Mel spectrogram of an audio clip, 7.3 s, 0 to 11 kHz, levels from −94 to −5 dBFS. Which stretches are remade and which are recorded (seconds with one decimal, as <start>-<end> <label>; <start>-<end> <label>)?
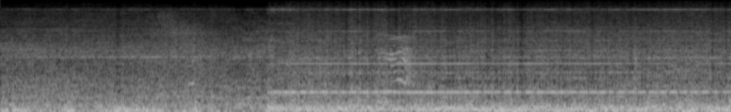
0.0-2.3 recorded; 2.3-2.9 remade; 2.9-7.3 recorded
